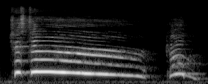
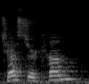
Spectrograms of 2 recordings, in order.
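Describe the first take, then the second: First: It is said in a high-pitched voice. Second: It is said in a normal speaking pitch. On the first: "That high-pitched voice you saw was very attractive" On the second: "in a normal tone of voice"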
